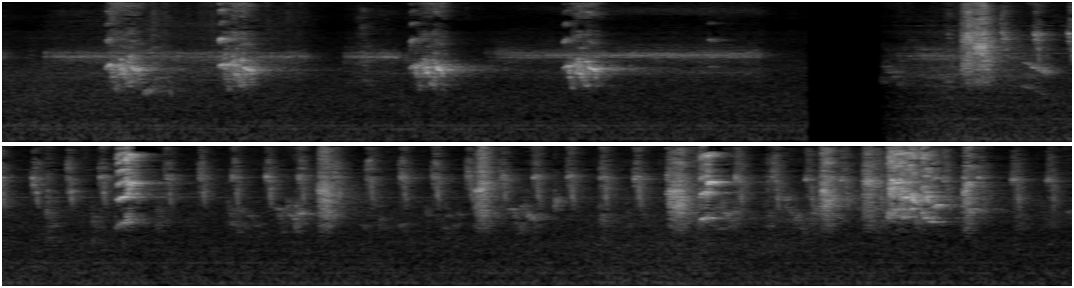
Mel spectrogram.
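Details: Cockatiel chicks being mouth-fed by their parents: a few clear chirps repeated about every second, then after a short silence a dense run of harsh, raspy, buzzy bursts, high-pitched and rapidly repeated, with a steady faint background hum.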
